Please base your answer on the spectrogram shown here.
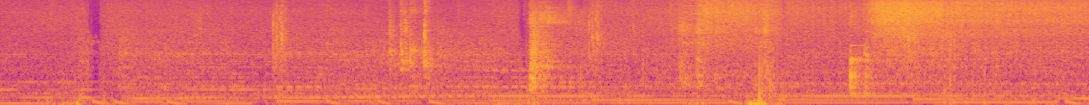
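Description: Ground pork stir-frying in a hot wok, a steady loud sizzle with scraping and stirring strokes throughout, a few sharper clatters, no talking.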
